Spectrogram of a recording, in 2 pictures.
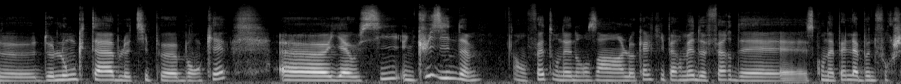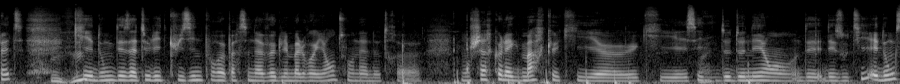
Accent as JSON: {"language": "French", "region": "Wallonia", "country": "Belgium", "said": "je viens de Wallonie"}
